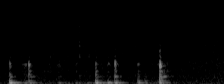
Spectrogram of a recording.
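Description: Several soft, dull knocks and bumps, about six in two seconds: handling noise at a lectern close to its microphone.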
